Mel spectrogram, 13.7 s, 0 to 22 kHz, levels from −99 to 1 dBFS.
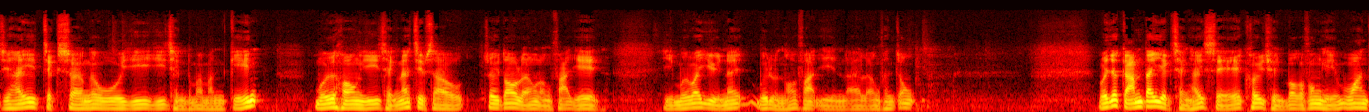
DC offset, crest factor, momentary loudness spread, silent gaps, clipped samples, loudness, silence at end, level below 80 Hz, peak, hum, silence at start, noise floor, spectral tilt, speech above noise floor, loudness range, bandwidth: under 0.1%; 24 dB; 11 LU; none; under 0.1%; -31 LUFS; 0 s; -54 dBFS; -8 dBFS; none; 0 s; -62 dBFS; -6 dB/octave; 32 dB; 7 LU; 15 kHz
